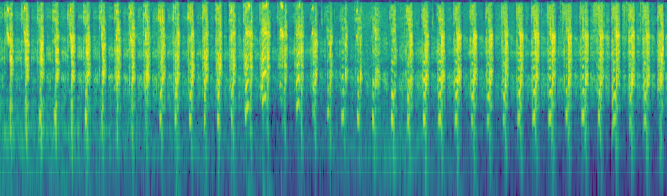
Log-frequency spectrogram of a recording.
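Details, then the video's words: A laughing dog gives fast, steady breathy huffs, roughly two and a half per second, each a short voiced burst with bright overtones, continuing without a break. "Dogs Laughing"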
